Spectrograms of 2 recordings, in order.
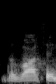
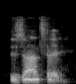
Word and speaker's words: Dejounte: Devontae Murray. DeJounte. DeJounte. I knew I was saying his name wrong.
